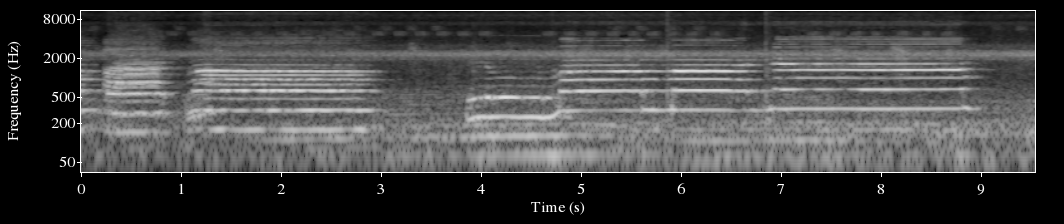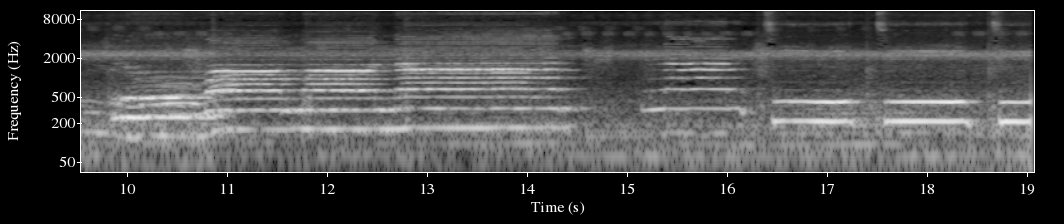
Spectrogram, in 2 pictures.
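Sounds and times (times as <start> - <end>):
person singing unaccompanied: 0.0 - 3.2, 3.9 - 19.0.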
